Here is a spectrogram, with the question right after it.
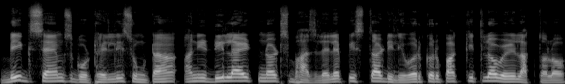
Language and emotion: Goan Konkani, neutral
